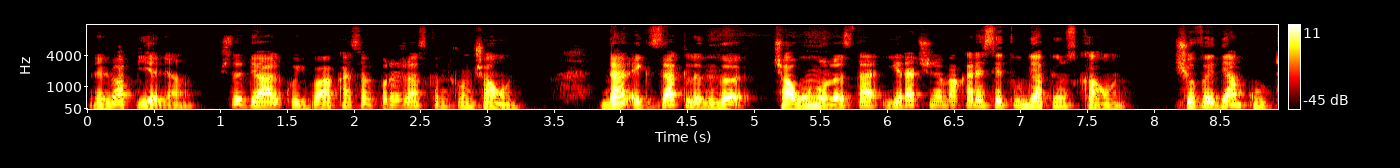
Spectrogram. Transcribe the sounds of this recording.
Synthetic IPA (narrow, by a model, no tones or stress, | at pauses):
le̞luapje̞lea̰ʃi̥sed̪eaːlkujvakasəlpəɾəʒaskəɨnt̪ɾunt͡ʃaun | d̪arʔe̞̰ɡzak̚t̪lɨŋɡət͡ʃaunuləst̪aje̞ɾat͡ʃine̞vakaɾe̞se̞t̪und̪eapeunskaun | ʃio̞ve̞d̪eamkumt̪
